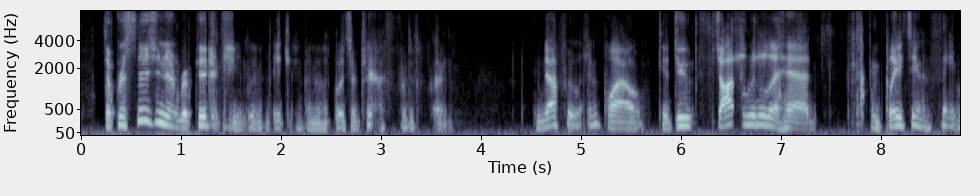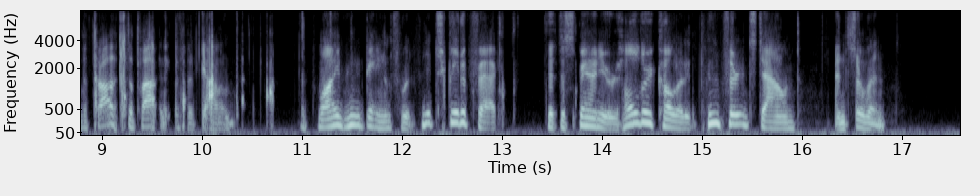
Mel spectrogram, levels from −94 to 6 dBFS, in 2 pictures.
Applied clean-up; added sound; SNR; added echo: neural diffusion model UNIVERSE++.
